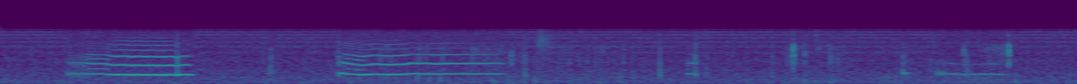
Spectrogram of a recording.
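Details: Newborn Komondor puppies, one day old, of litter F make two clear harmonic whines of about a second each at the start, followed by small clicks and a fainter, shorter whimper near the close.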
